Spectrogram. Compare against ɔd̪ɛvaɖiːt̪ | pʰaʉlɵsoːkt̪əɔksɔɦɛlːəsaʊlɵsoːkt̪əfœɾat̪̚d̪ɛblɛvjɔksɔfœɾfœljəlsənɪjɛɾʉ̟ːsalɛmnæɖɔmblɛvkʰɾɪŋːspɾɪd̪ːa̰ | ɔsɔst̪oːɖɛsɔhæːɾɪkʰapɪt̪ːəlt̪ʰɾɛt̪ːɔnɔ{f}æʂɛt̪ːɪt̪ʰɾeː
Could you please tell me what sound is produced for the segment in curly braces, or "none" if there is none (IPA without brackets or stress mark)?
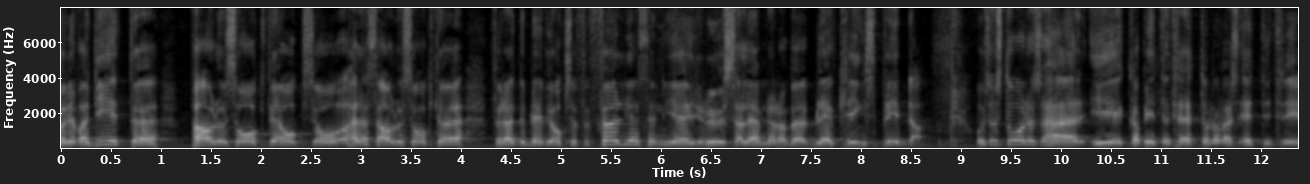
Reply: v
